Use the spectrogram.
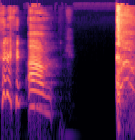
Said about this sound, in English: sorry for coughing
